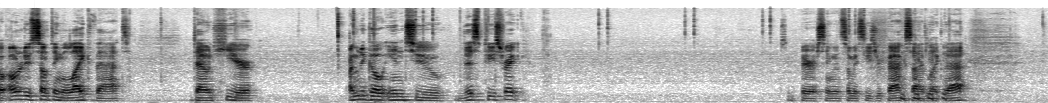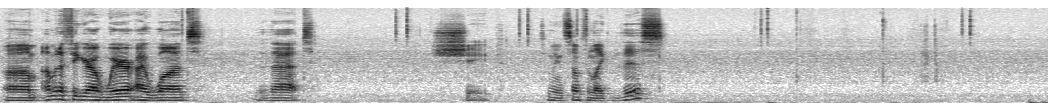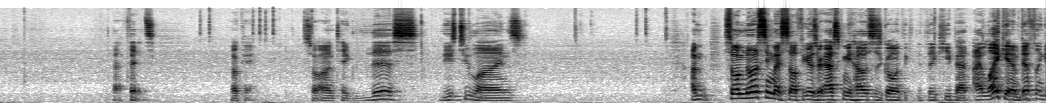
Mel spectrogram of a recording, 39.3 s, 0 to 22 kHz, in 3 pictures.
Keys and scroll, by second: 4.8 space, 13.3 l, 24.8 space.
